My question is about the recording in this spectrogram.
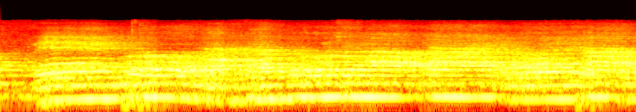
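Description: Group of Buddhist novice monks chanting their devotions in unison, a steady, level recitation on held notes, with a brief break for breath just after it begins.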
